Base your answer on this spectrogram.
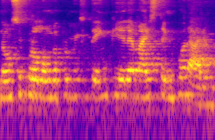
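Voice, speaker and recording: A woman's fairly high pitch, with audible room echo and noticeable background noise. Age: 20s. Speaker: university student. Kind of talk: student presentation. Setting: presentation to group members. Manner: hesitant, with many filler sounds.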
